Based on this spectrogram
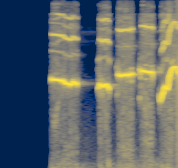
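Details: Oriental magpie-robin lure song played so other magpie-robins answer: a long flat whistle, then short level whistled notes stepping upward, ending in a rising sweep.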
